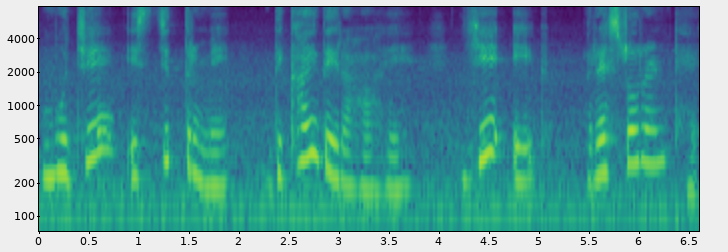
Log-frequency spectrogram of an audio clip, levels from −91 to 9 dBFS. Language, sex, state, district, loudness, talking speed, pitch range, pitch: Hindi, female, Madhya Pradesh, Dhar, -16 LUFS, 110 wpm, 195-315 Hz, 250 Hz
